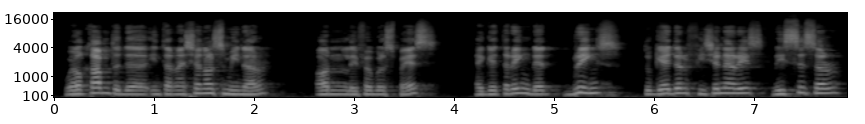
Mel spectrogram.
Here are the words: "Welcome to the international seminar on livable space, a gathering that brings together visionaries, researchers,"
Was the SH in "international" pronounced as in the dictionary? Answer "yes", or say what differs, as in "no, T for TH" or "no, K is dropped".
no, S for SH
